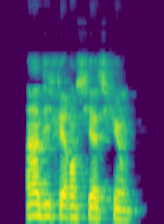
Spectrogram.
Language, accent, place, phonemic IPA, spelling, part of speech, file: French, France, Lyon, /ɛ̃.di.fe.ʁɑ̃.sja.sjɔ̃/, indifférenciation, noun, LL-Q150 (fra)-indifférenciation.wav
- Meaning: indifferentiation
